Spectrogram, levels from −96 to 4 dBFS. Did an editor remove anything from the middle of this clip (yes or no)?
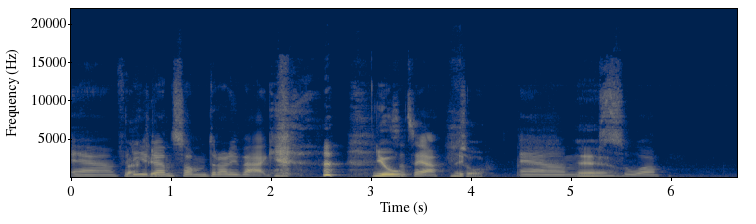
yes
